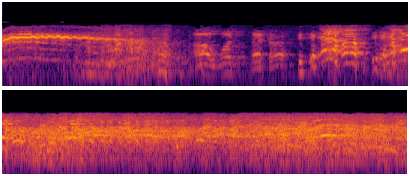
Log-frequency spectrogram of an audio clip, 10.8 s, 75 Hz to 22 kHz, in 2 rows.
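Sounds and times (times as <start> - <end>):
horse whinnying: 0.0 - 1.8
laughter: 1.1 - 2.5, 4.0 - 10.8
speech: 3.0 - 6.7.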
